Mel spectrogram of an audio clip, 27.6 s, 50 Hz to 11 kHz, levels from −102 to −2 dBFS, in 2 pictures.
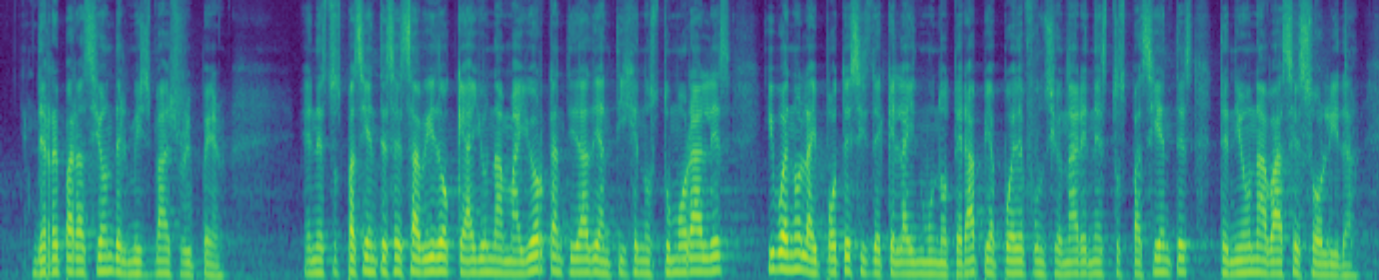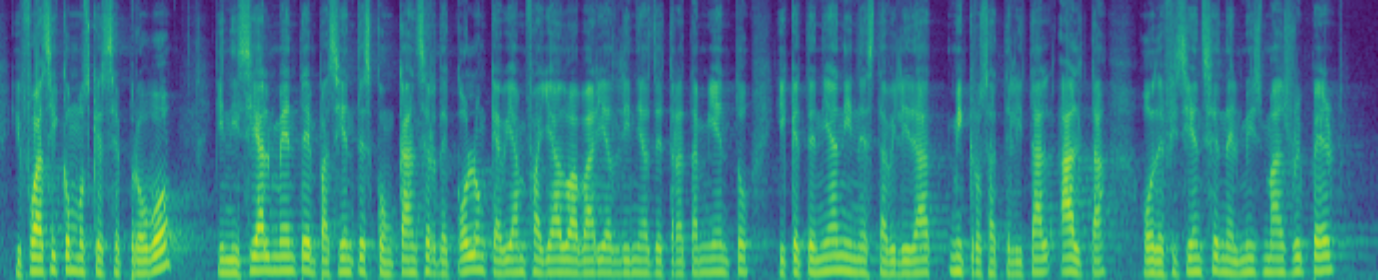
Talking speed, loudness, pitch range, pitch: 150 wpm, -19 LUFS, 140-160 Hz, 150 Hz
